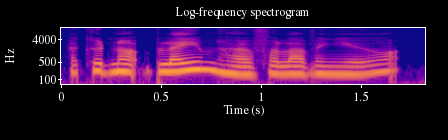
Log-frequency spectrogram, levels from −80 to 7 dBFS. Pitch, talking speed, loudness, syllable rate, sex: 195 Hz, 265 wpm, -19 LUFS, 6.2 syllables/s, female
